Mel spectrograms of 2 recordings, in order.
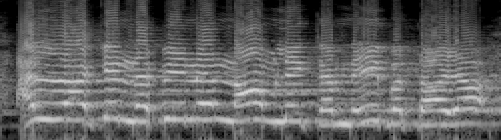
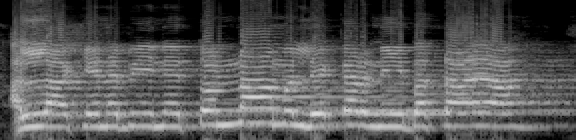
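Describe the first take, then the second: First: Higher, ringing preacher's proclamation; emphatic repetition. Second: Said in the usual way. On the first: Real, not acted. Preacher insisting no names were given, emphatic proclamation. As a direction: hammer the point home, pitched high. Repeats the point with force.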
